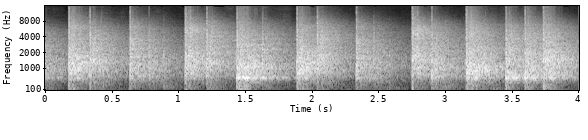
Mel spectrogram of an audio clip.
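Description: Metal taps of tap shoes striking and brushing a wooden tap board: a fast, even run of brushes, back-brushes and steps, about five sharp taps a second.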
